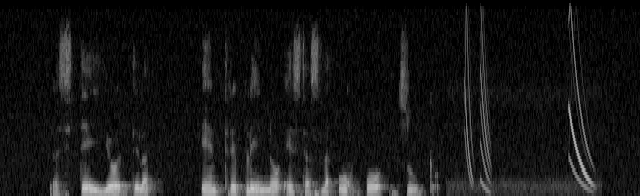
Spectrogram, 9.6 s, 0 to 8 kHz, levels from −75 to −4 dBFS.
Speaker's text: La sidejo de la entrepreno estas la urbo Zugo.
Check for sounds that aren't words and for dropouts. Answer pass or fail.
fail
